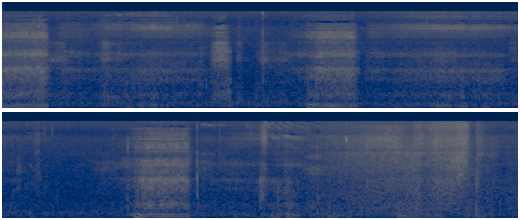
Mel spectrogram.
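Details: Loud rattling snores every few seconds from a sleeping bulldog, with quieter breathing between: snoring.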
